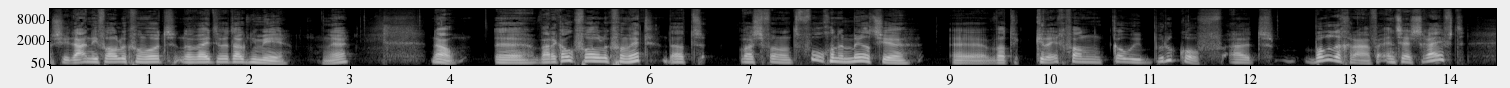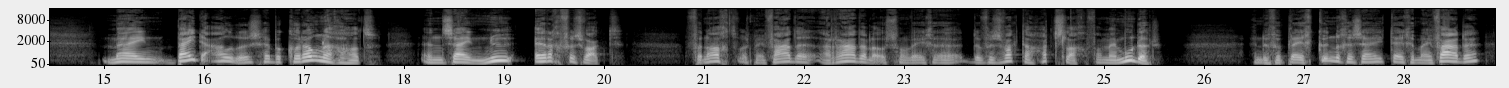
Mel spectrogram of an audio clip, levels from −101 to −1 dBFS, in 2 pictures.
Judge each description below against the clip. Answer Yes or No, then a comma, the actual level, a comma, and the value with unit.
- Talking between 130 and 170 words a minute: Yes, average, 145 wpm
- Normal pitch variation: No, wide, 6.2 semitones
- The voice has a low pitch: No, medium, 155 Hz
